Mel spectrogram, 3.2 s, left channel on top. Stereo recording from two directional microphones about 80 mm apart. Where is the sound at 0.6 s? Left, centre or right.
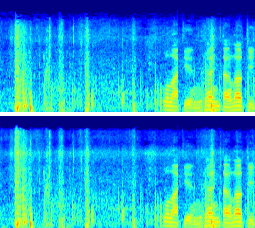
Centre.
